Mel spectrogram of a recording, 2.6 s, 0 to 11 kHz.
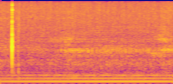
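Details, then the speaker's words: Philco 42-380 radio chassis powered at about 70–75 V, half voltage, from a homemade variac: faint constant low hum from the speaker; volume control doesn't change it, treble control makes it louder. "faint hum and the volume doesn't do anything doesn't seem to change it"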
